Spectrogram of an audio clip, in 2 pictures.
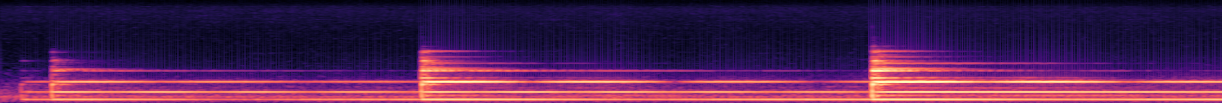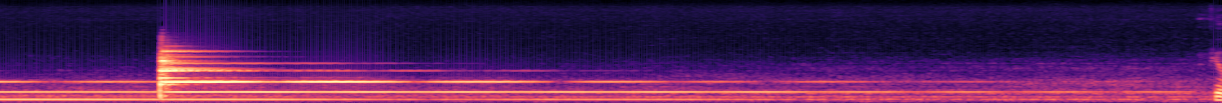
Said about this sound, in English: Please listen to the sound of the bell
